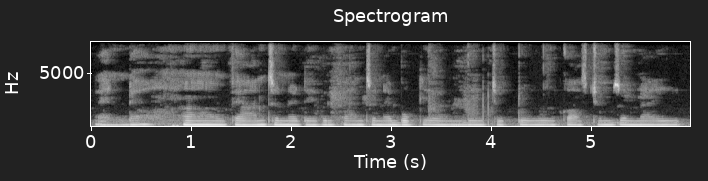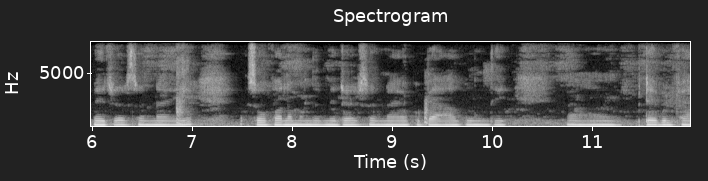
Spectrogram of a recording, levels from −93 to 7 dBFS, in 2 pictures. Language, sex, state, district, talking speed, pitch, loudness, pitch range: Telugu, male, Telangana, Nalgonda, 130 wpm, 185 Hz, -15 LUFS, 185-190 Hz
